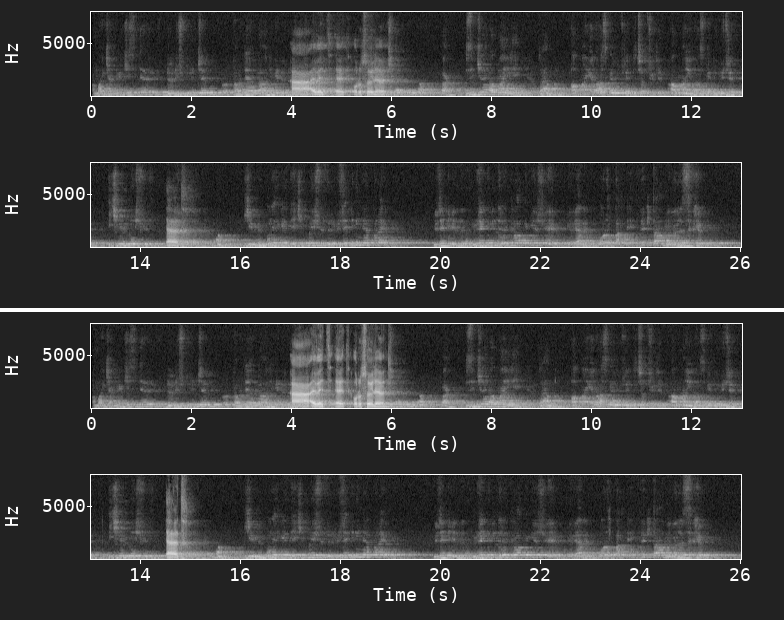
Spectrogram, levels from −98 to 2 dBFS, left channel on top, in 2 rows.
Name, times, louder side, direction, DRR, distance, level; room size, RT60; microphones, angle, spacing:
voice 1, 0.0-4.4 5.7-6.7 7.0-7.2 7.5-12.9 13.4-14.2 14.7-15.8 16.1-19.2 19.9-25.2, right 1 dB, 25° left, -1 dB, 2.4 m, -30 dB
voice 2, 4.0-5.9 14.5-14.9, right 5 dB, 50° right, 11 dB, 0.4 m, -19 dB
23.0 x 10.5 x 5.4 m, 2.7 s
head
